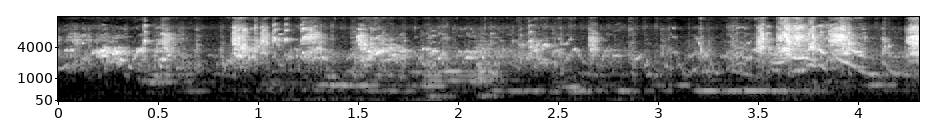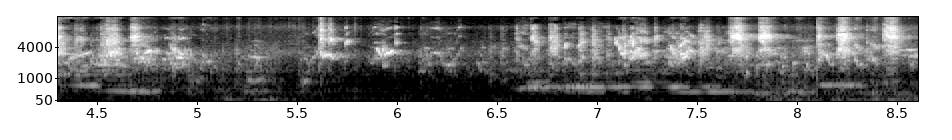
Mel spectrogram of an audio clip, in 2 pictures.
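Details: Several budgerigars during morning feeding, keeping up lively high-pitched chatter of buzzy chirps and squeaks, rising and falling in loudness.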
